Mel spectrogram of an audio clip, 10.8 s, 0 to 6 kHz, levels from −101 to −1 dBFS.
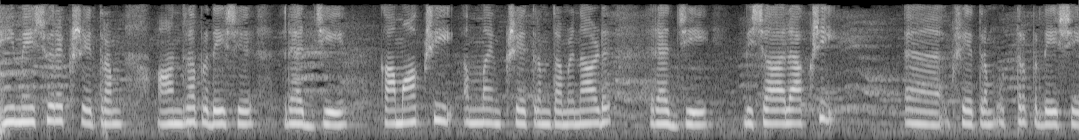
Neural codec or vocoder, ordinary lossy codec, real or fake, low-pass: none; MP3, 32 kbps; real; 5.4 kHz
